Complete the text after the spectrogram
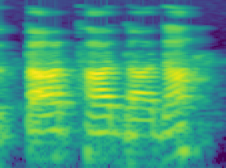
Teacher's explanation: इसमें जीवा का आगे का भाग का ऊपर का एरिया दांतों से स्पर्श करता है, तो ता, था, दा, धा, कभी आप बोल के देखिएगा, आपको पता चलेगा ये सब चीजें, ठीक है। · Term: स्पर्श व्यंजन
